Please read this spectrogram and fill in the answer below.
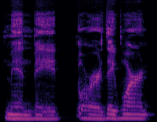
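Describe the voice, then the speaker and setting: A man's voice: medium pitch, monotone, slow pace. A man chatting casually as a panelist on a talk show. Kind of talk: casual chat.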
